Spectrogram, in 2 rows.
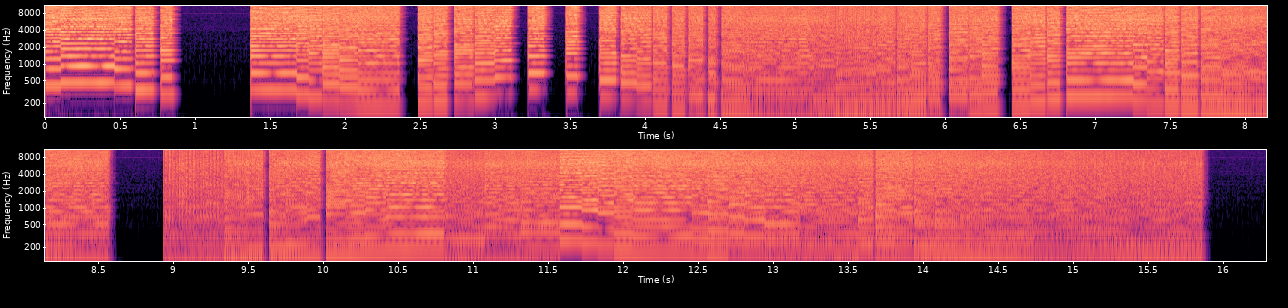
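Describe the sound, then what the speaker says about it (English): A bright, buzzy saw-wave lead from Logic Pro 11's Modern Wave synth plays a sweeping melody with gliding pitch, cutting out abruptly in a few short silent gaps. "My favorite lead sound in this pack is Gritty Saw."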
